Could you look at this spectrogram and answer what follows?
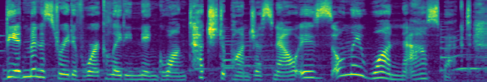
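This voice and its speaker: A woman voicing a dutiful, efficient secretary in a video game, polite, businesslike and expressive. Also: medium pitch, moderate pace, close to an everyday voice. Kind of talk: scripted video game dialogue. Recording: background music behind voice.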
